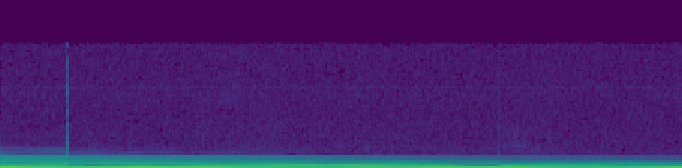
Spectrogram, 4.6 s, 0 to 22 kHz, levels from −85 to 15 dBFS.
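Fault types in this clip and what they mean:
Damaged data in a compressed stream: a couple of spots in this music where the encoded data itself has gone bad, with bytes lost, zeroed or overwritten, so the decoder can't make sense of those frames, loses its place and has to hunt for the next valid frame header to resync. You hear it as a quick chirp or blip breaking into the music, once at about 0.44 s and again at about 3.32 s.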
